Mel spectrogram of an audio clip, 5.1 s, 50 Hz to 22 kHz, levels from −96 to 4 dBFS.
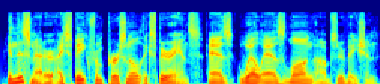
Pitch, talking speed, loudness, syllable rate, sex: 105 Hz, 155 wpm, -17 LUFS, 4.7 syllables/s, male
